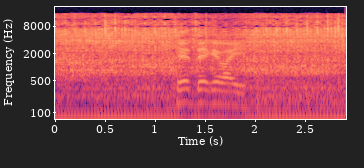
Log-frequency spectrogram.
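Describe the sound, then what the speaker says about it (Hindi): A tractor engine labours up a slope with a steady, loud mid-pitched rumble, while someone speaks briefly over it. "ट्रैक्टर चढ़ाते हैं यहाँ से, देखते क्या रिस्पॉन्स रहता है ट्रैक्टर का"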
